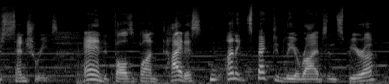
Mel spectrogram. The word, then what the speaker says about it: Tidus: the world for centuries and it falls upon Titus who unexpectedly arrives in spir to guide Yuna on her pilgrimage to defeat sin it's actually pronounced Titus featuring an unforgettable cast of characters and possibly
